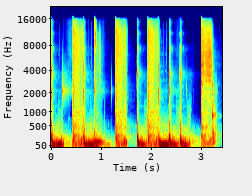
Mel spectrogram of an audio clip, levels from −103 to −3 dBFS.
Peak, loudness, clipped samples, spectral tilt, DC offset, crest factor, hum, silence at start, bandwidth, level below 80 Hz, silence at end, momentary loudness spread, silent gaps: 0 dBFS; -14 LUFS; under 0.1%; -4.5 dB/octave; under 0.1%; 12 dB; none; 0 s; 16.5 kHz; -14 dBFS; 0.15 s; 8 LU; none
